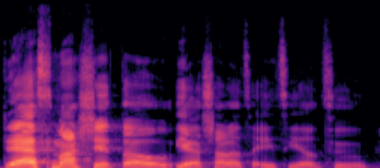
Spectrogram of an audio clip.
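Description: Young woman, podcast co-host, casual chat, animated, lively pitch, bright tone. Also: moderate pace, vocal fry. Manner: animated, laughs often.

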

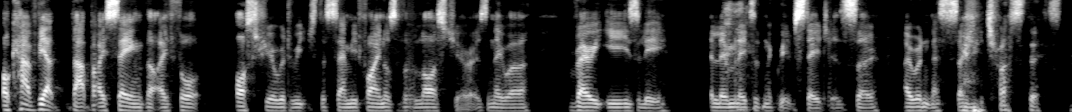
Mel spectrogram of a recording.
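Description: Deep-voiced man, thoughtful and hedging. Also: level tone, normal speed, dry recording. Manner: thoughtful, hedging, many ums. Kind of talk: casual football chat.

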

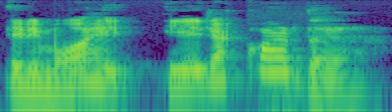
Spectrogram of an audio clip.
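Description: A man's voice: on the high side, normal speed, phone-quality sound. A man casually retelling a film plot, swearing a lot and acting out the characters' lines. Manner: animated, profane storytelling with acted quotes. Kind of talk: casual film recap chat.

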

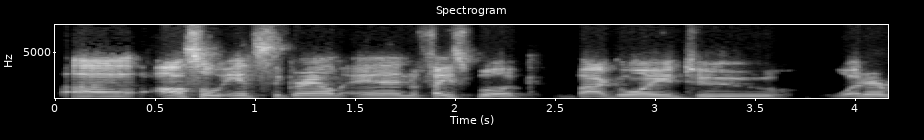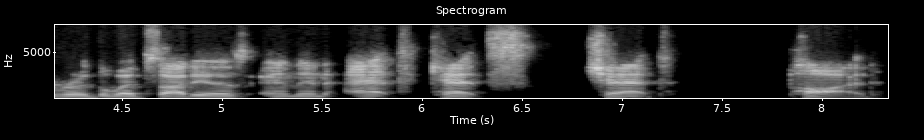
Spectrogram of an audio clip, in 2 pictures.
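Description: A man's voice: medium pitch, measured pace, a bit bright, no room sound, rough recording. A man co-hosting a casual podcast, making upbeat, joking plugs for the show. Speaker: podcast co-host.

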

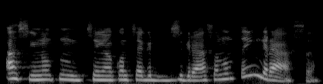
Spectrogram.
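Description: A woman telling a personal story in a casual chat, animated and laughing, acting out the voices of the people in it. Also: medium pitch, fairly quick, dull audio, slight background noise.

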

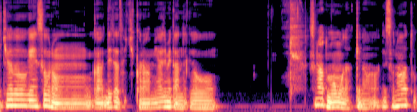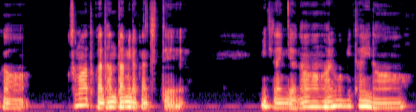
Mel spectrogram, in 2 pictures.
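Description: A man's voice: on the low side, moderate pace, gravelly, a little mellow. A young man hosting a solo radio talk, rambling, talking to himself and playing with words. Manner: rambling, talks to himself, plays with words in sing-song repeats. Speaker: podcast host.

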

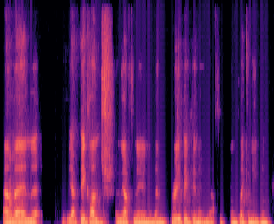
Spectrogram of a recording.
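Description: A man's voice: rumbling low, fairly quick, husky, low-quality recording. A young man from England chatting casually and loosely about everyday habits. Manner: relaxed, rambling, with fillers. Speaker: conversation partner. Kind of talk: casual chat.

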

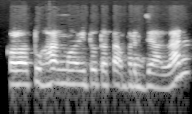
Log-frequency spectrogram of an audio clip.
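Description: Young woman, earnest and animated, husky voice, tinny phone-like sound, dry. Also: mid-range voice, fast talker, dry recording. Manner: earnest, animated, many fillers. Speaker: guest. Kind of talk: casual testimony chat.

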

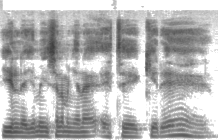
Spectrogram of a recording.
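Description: Venezuelan dude telling funny stories on a podcast, laughs a lot, normal pitch. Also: male voice, little pitch movement, quick pace, mellow. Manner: storytelling, laughs easily. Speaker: podcast co-host. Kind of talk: casual podcast banter.

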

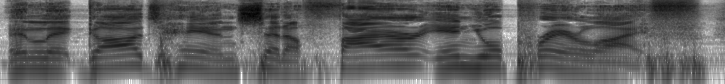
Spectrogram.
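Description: A male preacher delivers a revival sermon in a fairly high voice. His phrasing is dramatic and rhetorical, with repeated lines aimed straight at the congregation. Faint music plays behind him. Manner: dramatic, building from hushed, drawn-out phrases to high, sing-song cries; rhetorical repetition and direct address to congregation.

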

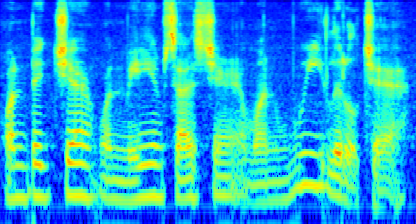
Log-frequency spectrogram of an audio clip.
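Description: Slow, gravelly man reading a fairy tale. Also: on the high side, very animated, a little mellow, a little hiss or hum. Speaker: storyteller. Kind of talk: reading a children's story aloud.

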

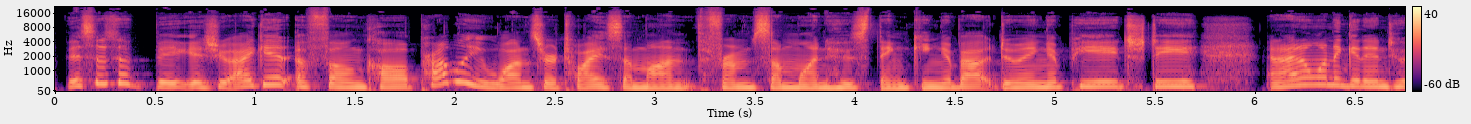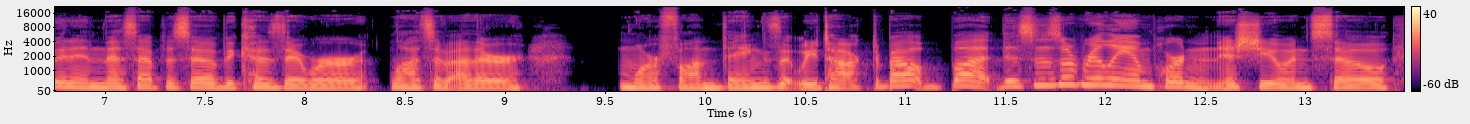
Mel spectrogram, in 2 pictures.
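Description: A woman's voice: mid-range voice, a little fast, no echo. Woman podcast co-host, dry close sound. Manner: explains ideas in a steady, conversational way. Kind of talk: casual chat.

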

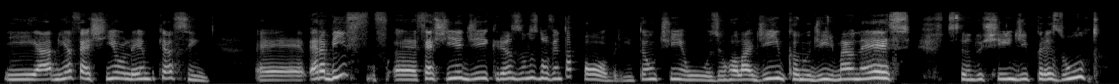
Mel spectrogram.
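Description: A high-voiced Brazilian woman in her thirties tells childhood stories on a casual podcast, switching voices to act out each quote. Her voice sounds dry and close, with no room around it. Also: normal speed, dry recording. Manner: animated storyteller, acts out quotes in shifted voices. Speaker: podcast host. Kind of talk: casual chat.

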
